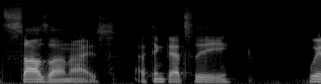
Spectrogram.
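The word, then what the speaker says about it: 3×3 Eyes: 3 eyes. The X is silent. No, it's Sazan Eyes. Sazan Eyes.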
